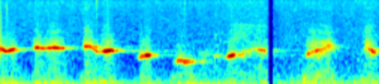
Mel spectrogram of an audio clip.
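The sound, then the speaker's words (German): A girl whistles a short tune alone while chewing, with a clear melodic line gliding up and down through several notes, steady, with a few brief breaks between phrases. “Beim Kauen sang und pfiff sie immer noch.”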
